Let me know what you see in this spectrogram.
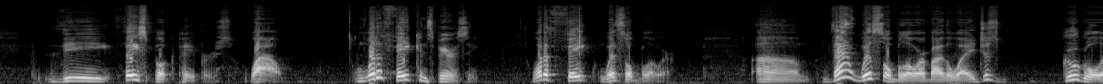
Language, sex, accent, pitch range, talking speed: English, male, American, 145-210 Hz, 110 wpm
